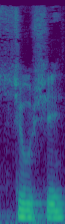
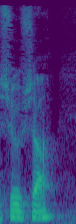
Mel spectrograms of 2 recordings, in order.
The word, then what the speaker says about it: Shusha: Azerbaijan hävdar ju att delar av den här regionen, bland annat då den här Shushi, tror jag den kallas, eller Shusha. Jag tror att det finns olika uttal beroende på vilken sida man frågar.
